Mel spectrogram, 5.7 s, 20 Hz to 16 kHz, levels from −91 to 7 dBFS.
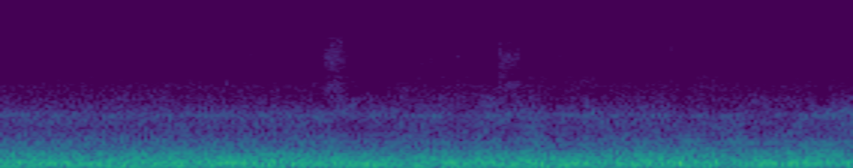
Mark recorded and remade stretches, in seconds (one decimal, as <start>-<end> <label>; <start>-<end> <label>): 0.0-2.1 recorded; 2.1-4.0 remade; 4.0-4.5 recorded; 4.5-5.7 remade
